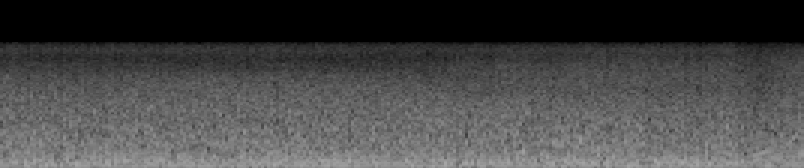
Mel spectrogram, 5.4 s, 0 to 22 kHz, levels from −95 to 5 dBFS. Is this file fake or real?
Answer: fake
